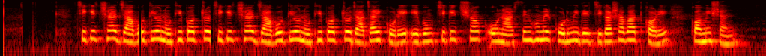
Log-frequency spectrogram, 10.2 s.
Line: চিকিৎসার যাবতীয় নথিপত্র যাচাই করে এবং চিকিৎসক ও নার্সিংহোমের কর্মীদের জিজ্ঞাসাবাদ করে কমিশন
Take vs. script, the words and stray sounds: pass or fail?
fail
